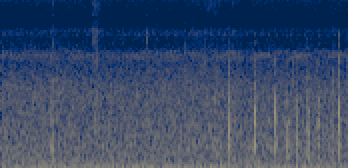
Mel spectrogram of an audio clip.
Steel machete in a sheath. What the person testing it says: you can hear that rattle and then there's rattle in all directions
